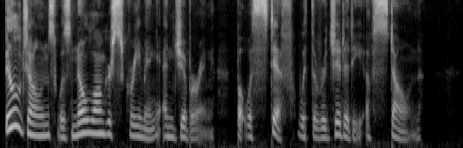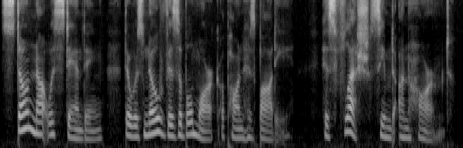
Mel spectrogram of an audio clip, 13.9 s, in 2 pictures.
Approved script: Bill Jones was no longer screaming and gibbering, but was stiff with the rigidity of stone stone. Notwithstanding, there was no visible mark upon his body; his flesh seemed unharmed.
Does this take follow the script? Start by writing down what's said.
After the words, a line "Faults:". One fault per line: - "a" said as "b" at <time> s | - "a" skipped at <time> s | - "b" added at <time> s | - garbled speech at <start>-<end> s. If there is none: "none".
Bill Jones was no longer screaming and gibbering, but was stiff with the rigidity of stone stone. Notwithstanding, there was no visible mark upon his body; his flesh seemed unharmed.
Faults:
none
